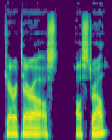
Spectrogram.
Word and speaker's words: Carretera Austral: Did you hitchhike the Carretera Austral? Am I pronouncing that correctly?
